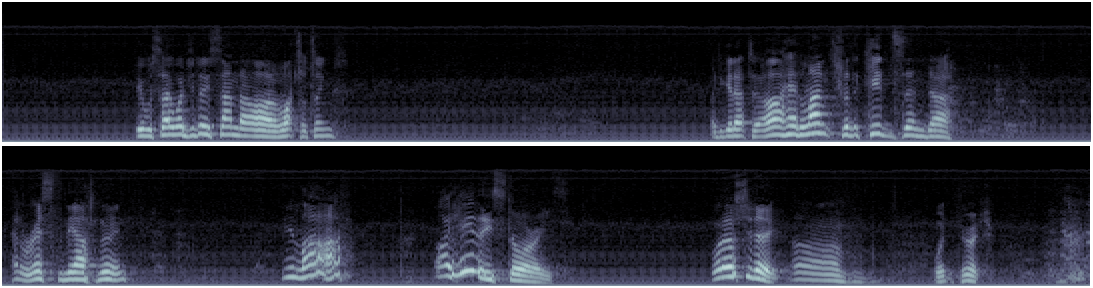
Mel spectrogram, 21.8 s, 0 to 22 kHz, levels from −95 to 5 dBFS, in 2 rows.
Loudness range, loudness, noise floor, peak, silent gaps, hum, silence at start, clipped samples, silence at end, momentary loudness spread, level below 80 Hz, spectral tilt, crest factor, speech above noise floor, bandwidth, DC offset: 6 LU; -26 LUFS; -55 dBFS; -8 dBFS; none; 60 Hz at -55 dBFS; 1.35 s; under 0.1%; 0 s; 16 LU; -56 dBFS; -9 dB/octave; 20 dB; 30 dB; 11 kHz; 0.8%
